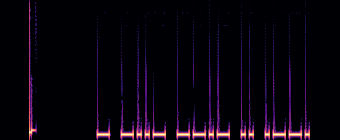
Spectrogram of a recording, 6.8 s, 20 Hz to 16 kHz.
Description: Morse code, heard as a keyed tone, about 15 wpm, 700 Hz. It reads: TXQIP
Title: Code Groups - 5 Letters - 15wpm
